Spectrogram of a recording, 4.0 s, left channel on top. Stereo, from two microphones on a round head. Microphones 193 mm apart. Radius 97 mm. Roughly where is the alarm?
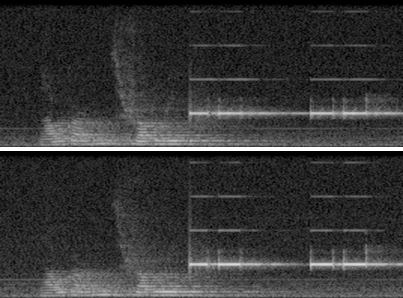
Right.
